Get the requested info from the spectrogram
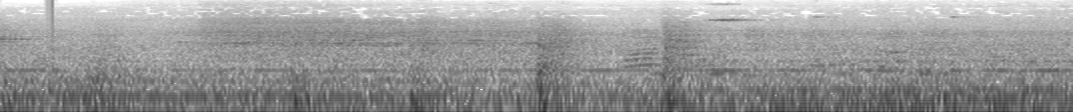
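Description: An Astra Trans Carpatic multiple-unit passenger train rolls slowly into a station platform with a steady rumble and hum. Two brief rising squeaks come around three seconds in.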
